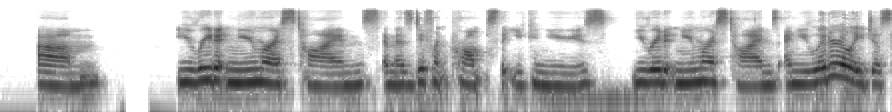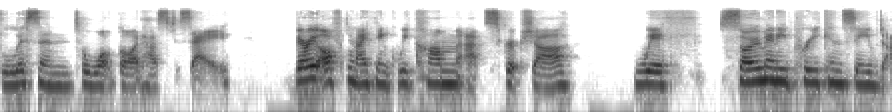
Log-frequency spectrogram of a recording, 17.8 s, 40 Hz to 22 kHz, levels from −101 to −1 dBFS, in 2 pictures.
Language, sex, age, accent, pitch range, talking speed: English, female, 10-29, Australian, 185-225 Hz, 140 wpm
